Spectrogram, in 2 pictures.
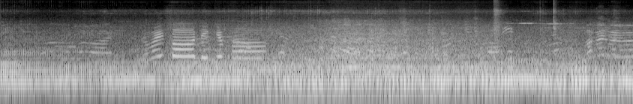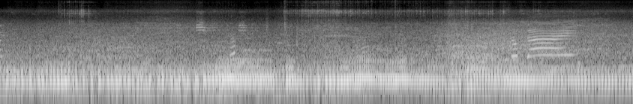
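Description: Women talk and call out nearby with animation.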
